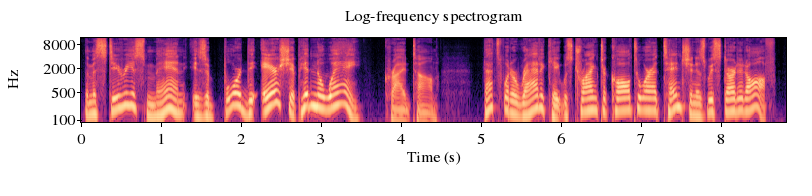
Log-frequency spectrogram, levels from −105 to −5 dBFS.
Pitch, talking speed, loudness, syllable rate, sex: 165 Hz, 165 wpm, -17 LUFS, 4.9 syllables/s, male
